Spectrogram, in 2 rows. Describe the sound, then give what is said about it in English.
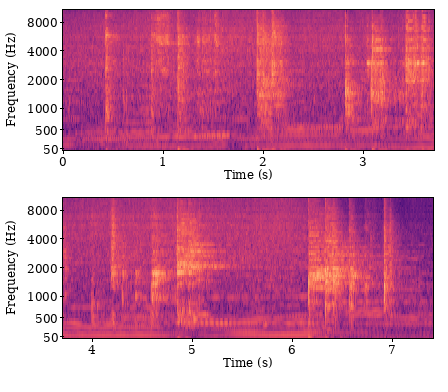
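A spoon stirs onions sautéing in a pan, the cover lifted off between stirs: many quick scraping clinks and knocks of utensil on cookware over a soft sizzle, with no voices. “I'm sauteing the onions so they'll become soft and brown. And in order to speed it up a little, I like to put the cover on, for about 10 minutes. take it off every so couple of minutes and give it a stir.”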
